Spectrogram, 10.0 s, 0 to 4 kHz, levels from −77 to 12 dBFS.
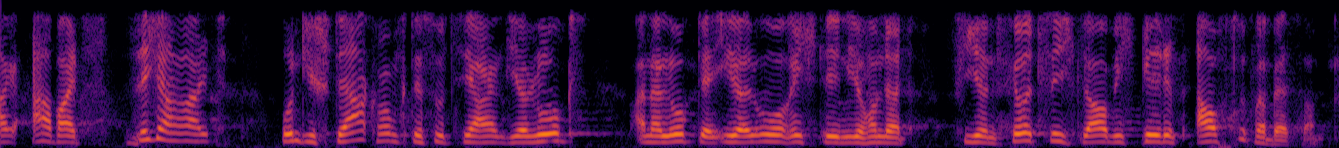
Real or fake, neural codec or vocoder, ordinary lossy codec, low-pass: fake; codec, 16 kHz, 2 kbps, FreqCodec, larger model; none; 3.6 kHz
